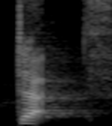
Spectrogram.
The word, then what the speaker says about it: depth: 就是 P depth depth 它跟 death 死亡这个字呢发音非常的像只差那个很微小很微小的 P 所以是 depth 跟 death 那最后我们要来看的是 filter Filter 呢是滤器啊或者是滤镜的意思它可以当名词也可以当动词。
